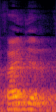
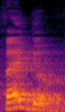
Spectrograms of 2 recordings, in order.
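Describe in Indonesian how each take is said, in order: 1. 'Fa' diucapkan datar dan malas. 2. Suaranya dinaikkan pada 'fa'. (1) "agak agak malas ini gitu" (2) "fa-nya agak dinaikin suaranya"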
